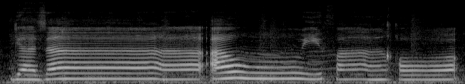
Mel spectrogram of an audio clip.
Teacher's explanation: jadi lafal nun dilebur ke wau yang tersisa adalah gunanya. Jadi lafalkan wau tasdid dengan gunah yang jelas. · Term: idgam naqis, idgham nakis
